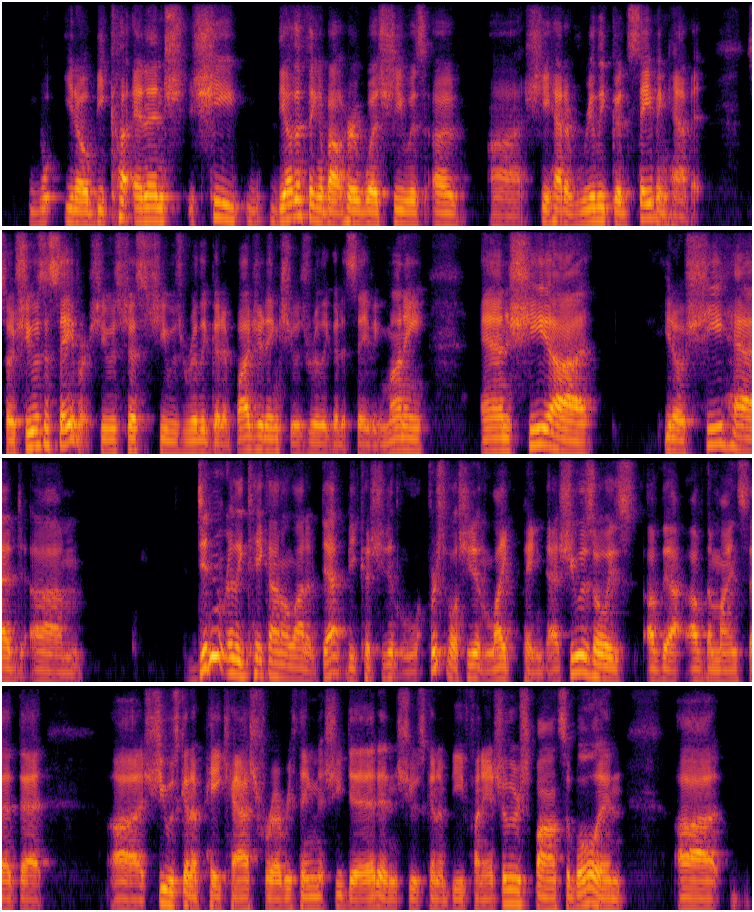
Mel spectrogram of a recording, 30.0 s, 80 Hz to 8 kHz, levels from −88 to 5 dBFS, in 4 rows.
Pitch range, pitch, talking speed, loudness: 105-145 Hz, 115 Hz, 205 wpm, -18 LUFS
